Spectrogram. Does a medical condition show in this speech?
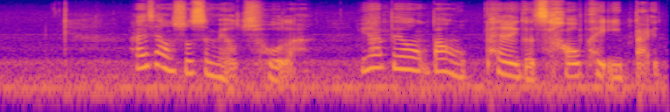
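No.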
